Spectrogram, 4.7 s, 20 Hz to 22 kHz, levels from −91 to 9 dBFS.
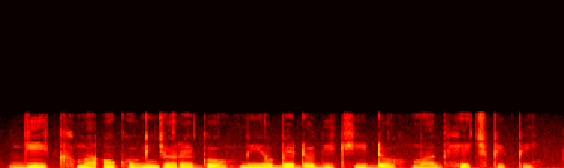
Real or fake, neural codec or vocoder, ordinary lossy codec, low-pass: real; none; none; 7.2 kHz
